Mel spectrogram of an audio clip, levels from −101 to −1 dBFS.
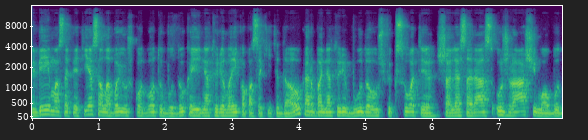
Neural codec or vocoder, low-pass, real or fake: none; 14.4 kHz; real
